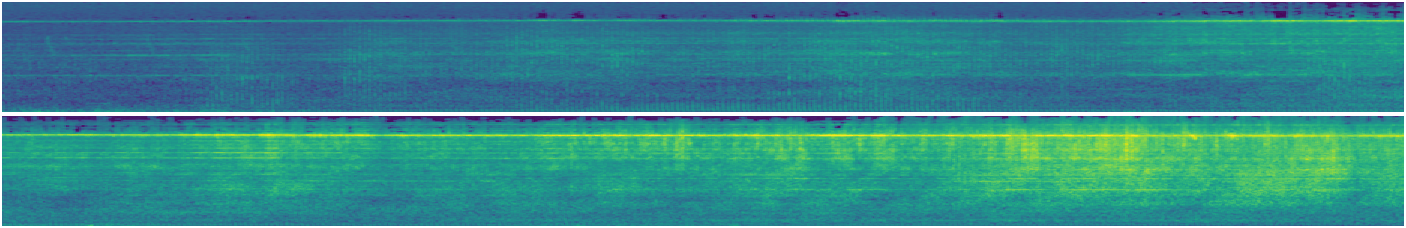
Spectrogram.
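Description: Aérospatiale Gazelle helicopter in a low hover and then flying low past, its single turbine engine, main rotor and fenestron tail giving a steady high whine over a rushing rotor noise. It grows steadily louder as it comes closer.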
